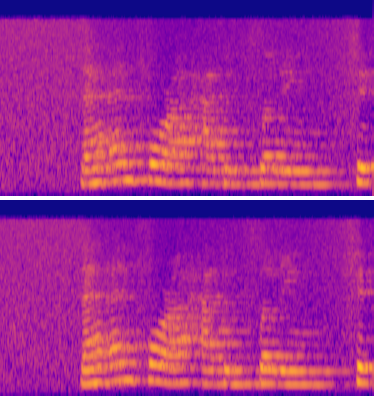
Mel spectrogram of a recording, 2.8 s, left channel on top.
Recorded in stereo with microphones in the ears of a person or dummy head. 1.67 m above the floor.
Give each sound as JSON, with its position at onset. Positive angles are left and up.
{"t": 0.6, "sound": "a woman speaking", "side_deg": -40, "distance_m": 3.0}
